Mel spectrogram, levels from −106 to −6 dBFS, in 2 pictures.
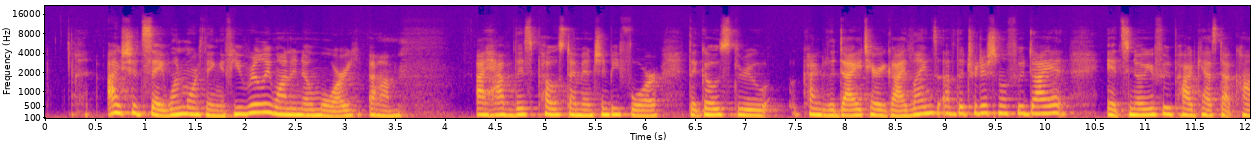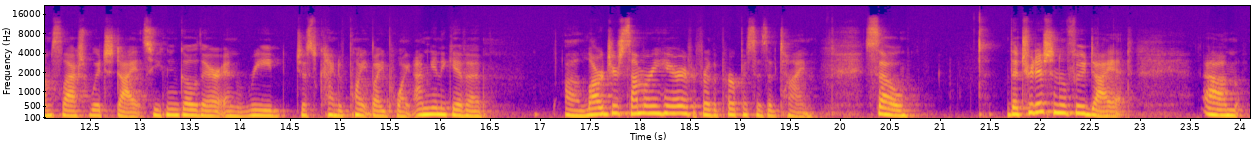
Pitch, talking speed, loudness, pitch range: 200 Hz, 180 wpm, -20 LUFS, 185-220 Hz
